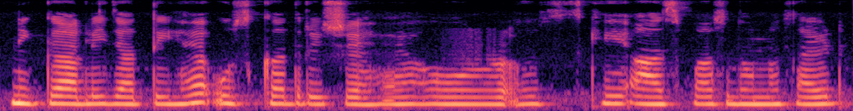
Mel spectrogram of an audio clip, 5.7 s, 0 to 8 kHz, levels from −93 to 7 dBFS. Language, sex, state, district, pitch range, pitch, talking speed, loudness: Hindi, male, Odisha, Nuapada, 195-205 Hz, 195 Hz, 125 wpm, -16 LUFS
